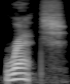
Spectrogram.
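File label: "wretch", English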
